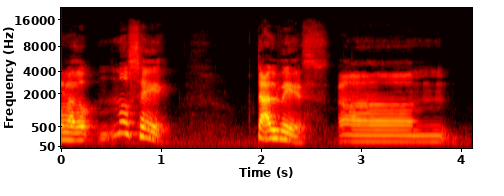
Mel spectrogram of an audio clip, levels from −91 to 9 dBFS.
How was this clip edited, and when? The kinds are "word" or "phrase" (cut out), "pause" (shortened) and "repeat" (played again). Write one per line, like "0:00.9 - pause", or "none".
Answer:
none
